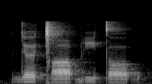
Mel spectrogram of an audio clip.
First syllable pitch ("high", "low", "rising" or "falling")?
high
